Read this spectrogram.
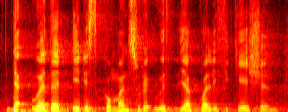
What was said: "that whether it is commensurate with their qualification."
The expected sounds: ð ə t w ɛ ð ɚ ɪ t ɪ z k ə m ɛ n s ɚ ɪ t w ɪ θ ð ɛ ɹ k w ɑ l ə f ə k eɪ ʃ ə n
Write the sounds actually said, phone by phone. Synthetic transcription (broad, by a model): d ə t w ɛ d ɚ ɪ t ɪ s k ə m ɛ n s ɚ ɪ t w ɪ θ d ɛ k w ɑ l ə f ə k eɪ ʃ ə n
